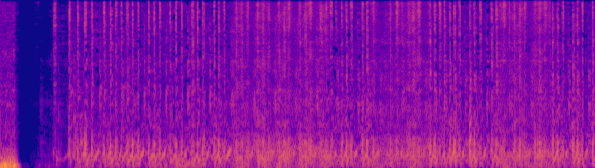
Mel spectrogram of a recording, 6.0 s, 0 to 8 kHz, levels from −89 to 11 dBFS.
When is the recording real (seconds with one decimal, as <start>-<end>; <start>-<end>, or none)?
0.0-2.3; 3.3-3.7; 4.3-5.0; 5.5-6.0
